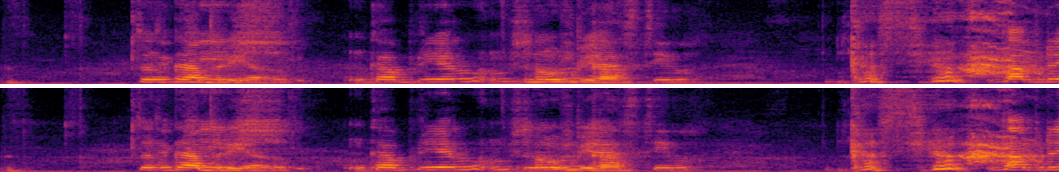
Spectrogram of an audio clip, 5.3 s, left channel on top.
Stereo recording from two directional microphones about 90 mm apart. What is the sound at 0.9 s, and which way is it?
Speech, 25° left (ahead or behind).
